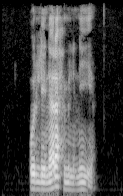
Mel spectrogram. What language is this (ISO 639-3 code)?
kab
